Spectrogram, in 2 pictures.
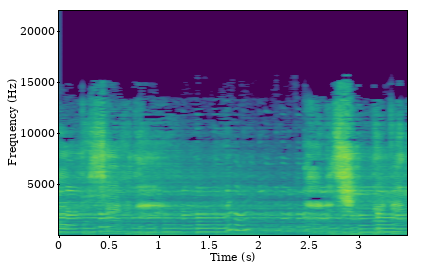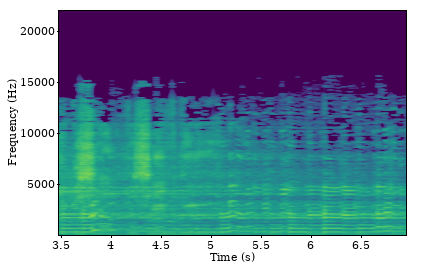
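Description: Live band music: a plucked-string instrument playing a winding melody over steady held notes.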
